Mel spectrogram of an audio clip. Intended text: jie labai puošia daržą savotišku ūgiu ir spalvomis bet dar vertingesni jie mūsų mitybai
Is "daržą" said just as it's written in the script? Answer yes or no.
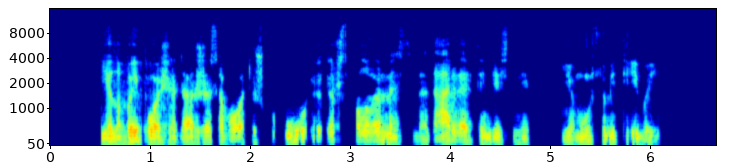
yes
